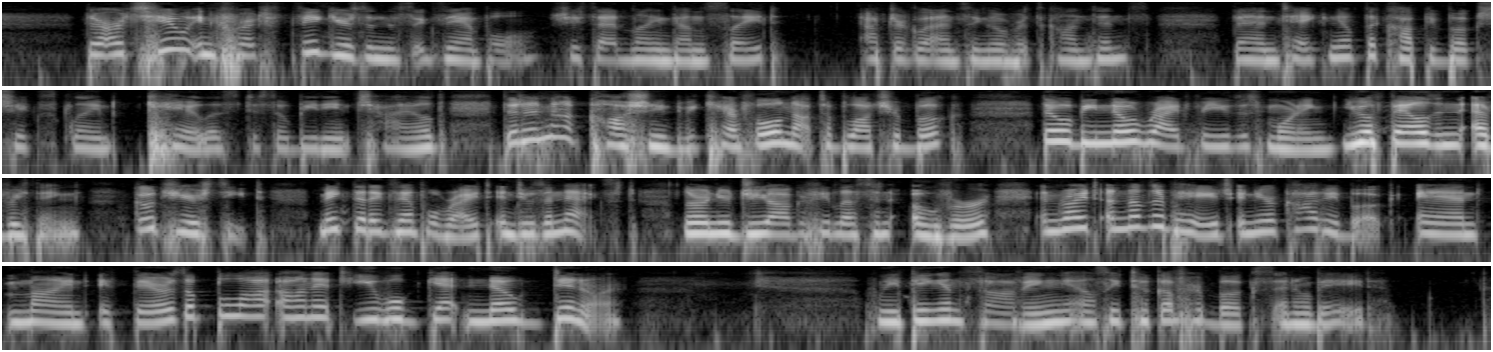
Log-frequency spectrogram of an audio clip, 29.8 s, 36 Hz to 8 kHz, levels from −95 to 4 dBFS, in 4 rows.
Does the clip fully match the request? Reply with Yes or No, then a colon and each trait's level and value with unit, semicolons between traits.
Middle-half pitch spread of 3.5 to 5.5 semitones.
Yes: average, 4.5 semitones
